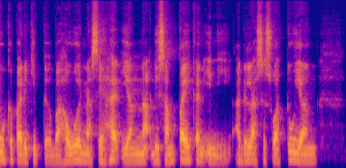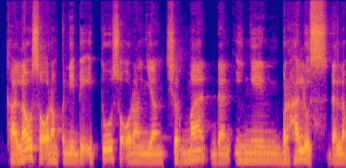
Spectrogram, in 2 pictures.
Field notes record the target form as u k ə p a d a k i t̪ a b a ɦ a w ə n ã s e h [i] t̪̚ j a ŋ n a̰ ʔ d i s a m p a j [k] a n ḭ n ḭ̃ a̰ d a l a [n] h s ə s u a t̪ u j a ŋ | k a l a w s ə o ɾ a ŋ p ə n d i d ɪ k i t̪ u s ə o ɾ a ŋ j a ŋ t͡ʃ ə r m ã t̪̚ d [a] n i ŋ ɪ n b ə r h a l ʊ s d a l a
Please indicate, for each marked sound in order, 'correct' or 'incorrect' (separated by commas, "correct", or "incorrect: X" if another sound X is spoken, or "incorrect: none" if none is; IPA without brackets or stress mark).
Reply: incorrect: a, correct, incorrect: none, correct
